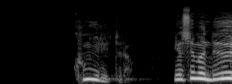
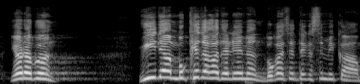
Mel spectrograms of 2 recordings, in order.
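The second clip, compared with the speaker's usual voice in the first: loud, raised rhetorical question; loud preaching challenge; 8 dB louder than usual. Retold or imitated. Preacher re-enacting his sermon to young seminarians, loudly challenging them. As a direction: call out to the whole chapel.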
